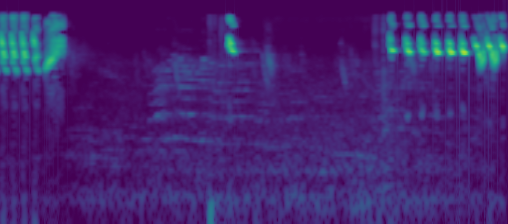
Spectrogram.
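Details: European goldfinch phrases: a brief fast twitter at the start, a long quiet stretch with a lone high chirp, then a rising series of clear, evenly spaced tinkling notes.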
